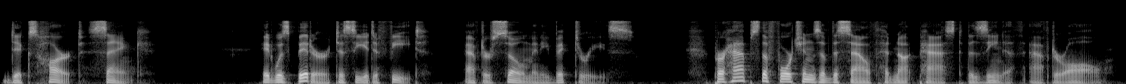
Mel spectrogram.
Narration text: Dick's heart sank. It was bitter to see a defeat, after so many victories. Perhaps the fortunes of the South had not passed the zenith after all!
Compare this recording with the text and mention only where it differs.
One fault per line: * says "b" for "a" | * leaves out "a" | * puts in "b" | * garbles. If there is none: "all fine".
all fine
